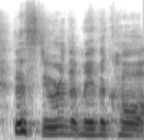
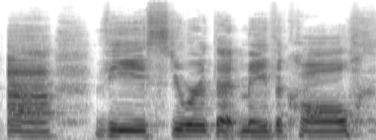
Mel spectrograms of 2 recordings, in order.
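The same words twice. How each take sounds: First: Laughing through the words; breaking into a laugh mid-phrase. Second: Said in the usual way. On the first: Real, not acted. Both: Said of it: "I'm not laughing that he got".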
